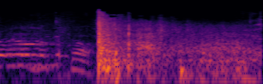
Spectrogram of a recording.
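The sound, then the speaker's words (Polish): A single sharp crack of live-ammunition rifle fire at a shooting range bursts out loudly and fades in a ringing decay; a voice talks briefly just before the shot. “Tak, to już jest strzelanie z ostrej amunicji.”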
